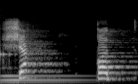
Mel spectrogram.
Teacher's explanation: menekan huruf qaf karena huruf bertasydid sehingga kita menekannya, lalu kita membaca huruf qaf di ketukan keduanya, syaqqat. Nah, seperti itu.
